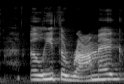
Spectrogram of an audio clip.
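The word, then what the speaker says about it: Aleatha Romig: Although I've been listening to Consequences by Aletha Ramig, which is apparently how you say her name.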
